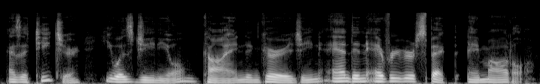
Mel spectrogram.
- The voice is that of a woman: No, male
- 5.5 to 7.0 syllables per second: No, 4.6 syllables/s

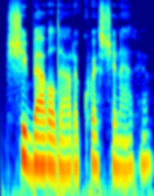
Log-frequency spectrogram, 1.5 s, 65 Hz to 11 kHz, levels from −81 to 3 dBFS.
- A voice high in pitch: No, medium, 150 Hz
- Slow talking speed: No, fast, 270 wpm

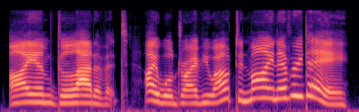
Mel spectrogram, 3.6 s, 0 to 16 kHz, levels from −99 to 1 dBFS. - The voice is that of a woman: Yes, female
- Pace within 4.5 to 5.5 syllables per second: Yes, 5.3 syllables/s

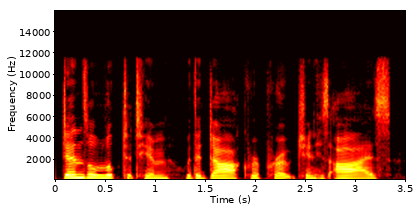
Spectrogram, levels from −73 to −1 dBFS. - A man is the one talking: No, female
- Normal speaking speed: Yes, average, 190 wpm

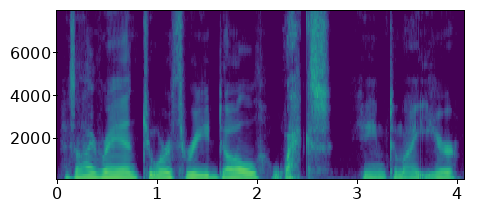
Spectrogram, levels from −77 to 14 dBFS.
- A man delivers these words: Yes, male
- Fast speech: No, average, 175 wpm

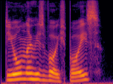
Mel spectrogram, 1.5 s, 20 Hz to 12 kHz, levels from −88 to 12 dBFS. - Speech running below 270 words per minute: No, fast, 280 wpm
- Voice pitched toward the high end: Yes, high, 195 Hz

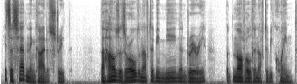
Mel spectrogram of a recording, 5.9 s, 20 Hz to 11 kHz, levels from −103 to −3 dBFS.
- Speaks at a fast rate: Yes, fast, 230 wpm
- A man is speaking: Yes, male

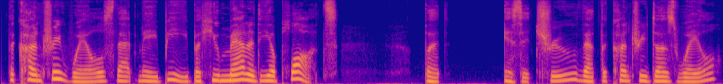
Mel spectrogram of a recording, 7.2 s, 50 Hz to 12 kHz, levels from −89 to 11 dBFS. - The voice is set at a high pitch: Yes, high, 195 Hz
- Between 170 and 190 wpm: No, average, 150 wpm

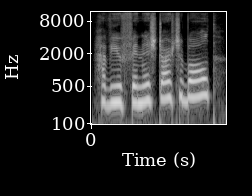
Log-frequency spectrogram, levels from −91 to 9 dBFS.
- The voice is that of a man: No, female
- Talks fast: No, average, 175 wpm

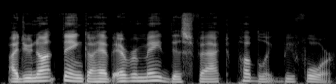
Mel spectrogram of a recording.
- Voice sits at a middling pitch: Yes, medium, 145 Hz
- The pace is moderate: No, fast, 215 wpm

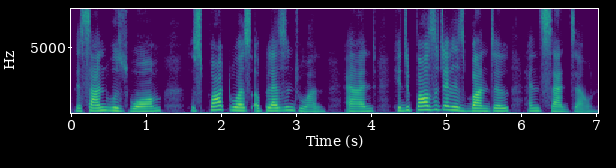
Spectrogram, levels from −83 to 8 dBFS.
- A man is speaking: No, female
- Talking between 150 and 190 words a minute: Yes, average, 155 wpm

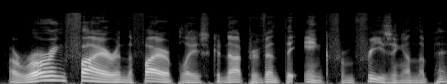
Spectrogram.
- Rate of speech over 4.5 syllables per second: Yes, 5.2 syllables/s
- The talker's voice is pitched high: No, low, 115 Hz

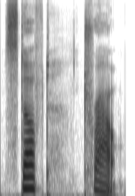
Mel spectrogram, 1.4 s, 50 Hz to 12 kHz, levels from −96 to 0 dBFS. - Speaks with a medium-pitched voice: Yes, medium, 175 Hz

